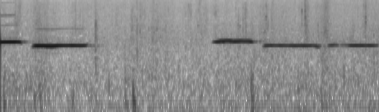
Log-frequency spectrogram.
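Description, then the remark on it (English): A person in a lodgepole forest whistles steady, high-pitched notes imitating birdsong to call in birds to photograph, in two sustained phrases, each held for about a second with slight pitch steps, with a short quiet gap between them. “He turns on his heels, lifting his long lens to snap pictures of birds, trying to call them in.”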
